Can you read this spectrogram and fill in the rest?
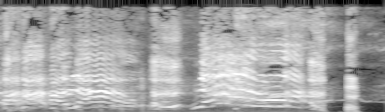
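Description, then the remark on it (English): A woman sobs and wails in long, high, quavering cries that rise and fall, with shaky gasping breaths between bursts, ending in a short sharp sob before falling quiet. The crying is from the TV show Wife Swap and is over a dog being left outside for about an hour. “That's over a dog being kept outside, by the way.”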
